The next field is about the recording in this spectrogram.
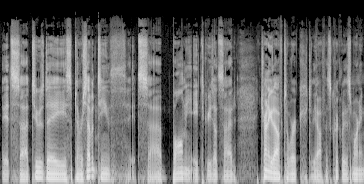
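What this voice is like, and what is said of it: Unusually low early-morning voice. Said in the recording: “This is the earliest I think I've ever recorded daily, so that's probably why my voice sounds about 5 octaves lower.”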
